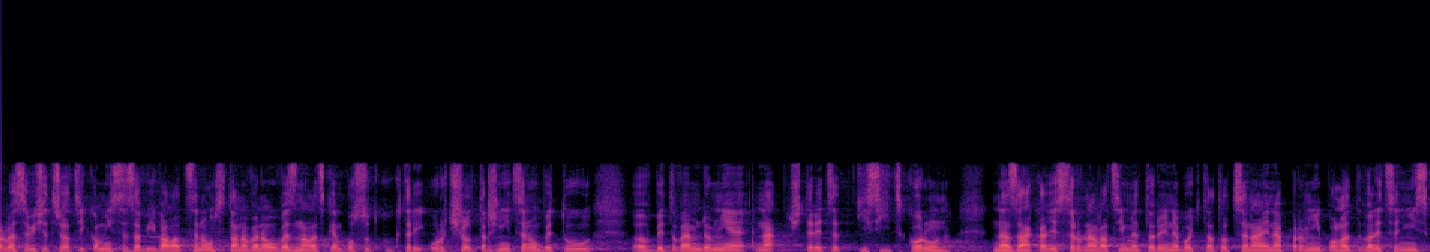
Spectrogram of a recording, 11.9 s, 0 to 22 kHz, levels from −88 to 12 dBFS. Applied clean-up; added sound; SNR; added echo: neural separator model SepFormer DNS4.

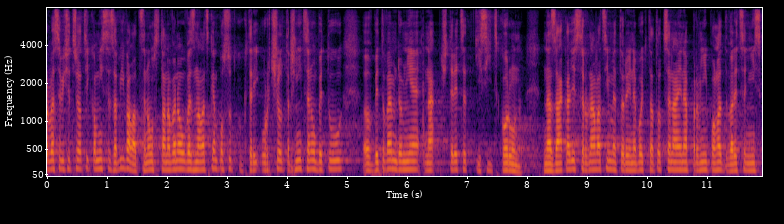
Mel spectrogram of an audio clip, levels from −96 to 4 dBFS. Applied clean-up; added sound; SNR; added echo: none; none; none; none.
